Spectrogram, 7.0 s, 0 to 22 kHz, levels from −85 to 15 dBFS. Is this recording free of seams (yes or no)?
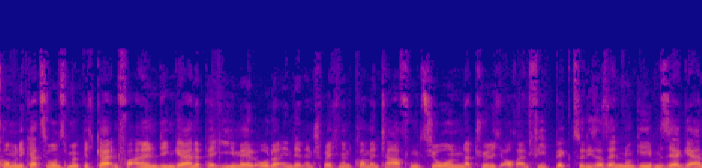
yes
